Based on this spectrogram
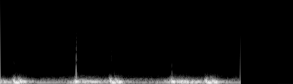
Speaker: Here we can appreciate a fixed and wide splitting of the second heart sound and a soft systolic ejection murmur caused by increased blood flow across the pulmonary valve.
